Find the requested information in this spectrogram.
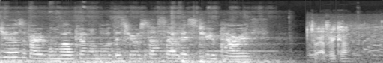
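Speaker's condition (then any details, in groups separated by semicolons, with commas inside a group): No condition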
